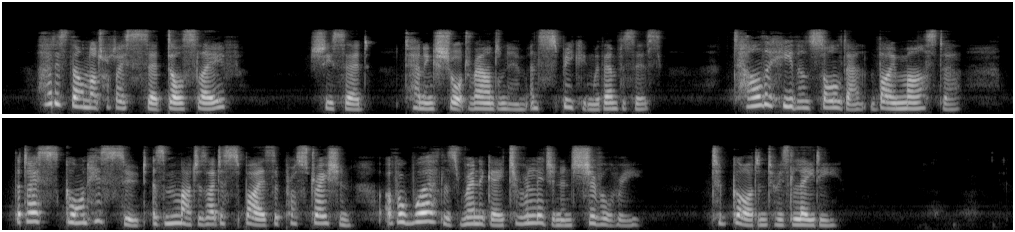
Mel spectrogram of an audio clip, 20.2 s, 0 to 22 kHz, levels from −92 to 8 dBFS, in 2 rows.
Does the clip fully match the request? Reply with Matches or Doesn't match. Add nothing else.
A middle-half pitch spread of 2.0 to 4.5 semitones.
Doesn't match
